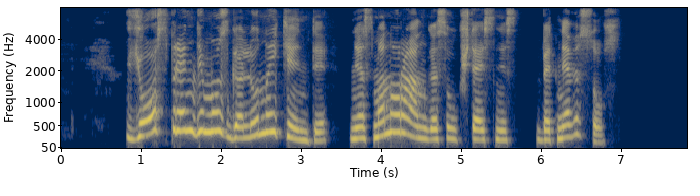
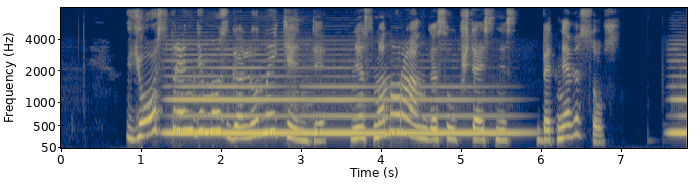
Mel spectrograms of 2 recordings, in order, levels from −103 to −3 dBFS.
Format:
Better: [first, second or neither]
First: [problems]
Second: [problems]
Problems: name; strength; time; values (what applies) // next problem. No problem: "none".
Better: first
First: none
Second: background sound (Wind instrument, woodwind instrument); 1 dB above the speech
